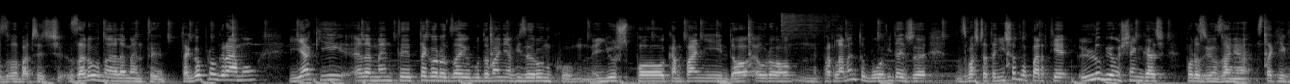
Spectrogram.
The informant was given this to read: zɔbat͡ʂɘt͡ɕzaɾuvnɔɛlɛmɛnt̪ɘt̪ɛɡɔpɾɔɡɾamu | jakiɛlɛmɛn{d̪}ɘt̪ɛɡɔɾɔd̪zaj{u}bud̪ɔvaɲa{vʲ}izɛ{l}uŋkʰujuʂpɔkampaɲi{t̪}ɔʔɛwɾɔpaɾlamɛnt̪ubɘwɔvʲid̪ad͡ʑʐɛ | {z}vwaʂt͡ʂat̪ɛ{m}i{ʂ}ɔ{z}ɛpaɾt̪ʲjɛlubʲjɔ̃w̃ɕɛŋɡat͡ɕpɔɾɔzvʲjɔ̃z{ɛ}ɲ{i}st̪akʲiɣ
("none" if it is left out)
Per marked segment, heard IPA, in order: t̪, u, vʲ, ɾ, d̪, z, ɲ, ʂ, v, a, a

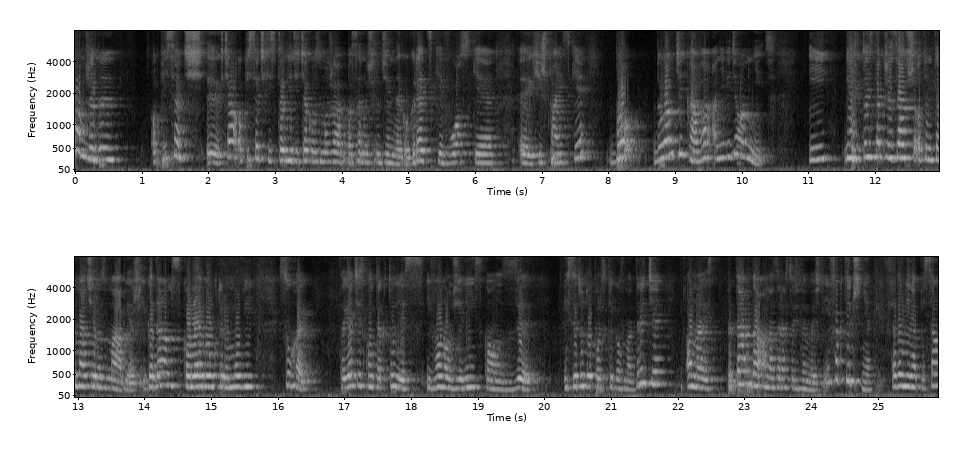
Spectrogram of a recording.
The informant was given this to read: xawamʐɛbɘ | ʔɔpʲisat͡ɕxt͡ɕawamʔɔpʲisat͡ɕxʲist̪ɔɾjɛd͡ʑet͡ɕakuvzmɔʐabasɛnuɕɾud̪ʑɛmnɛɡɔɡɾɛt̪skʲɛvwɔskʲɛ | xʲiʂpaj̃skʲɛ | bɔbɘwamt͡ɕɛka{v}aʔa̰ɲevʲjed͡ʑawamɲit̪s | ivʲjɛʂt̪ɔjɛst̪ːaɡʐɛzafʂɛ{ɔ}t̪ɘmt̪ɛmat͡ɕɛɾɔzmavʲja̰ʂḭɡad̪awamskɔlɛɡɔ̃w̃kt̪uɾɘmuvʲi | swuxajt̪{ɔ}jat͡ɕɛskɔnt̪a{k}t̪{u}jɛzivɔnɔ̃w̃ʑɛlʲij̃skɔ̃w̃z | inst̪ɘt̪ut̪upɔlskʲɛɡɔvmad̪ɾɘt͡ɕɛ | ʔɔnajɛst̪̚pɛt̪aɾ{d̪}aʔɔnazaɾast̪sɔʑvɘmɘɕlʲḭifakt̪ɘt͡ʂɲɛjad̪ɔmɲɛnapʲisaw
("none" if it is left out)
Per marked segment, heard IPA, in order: v, ɔ, ɔ, k, u, d̪

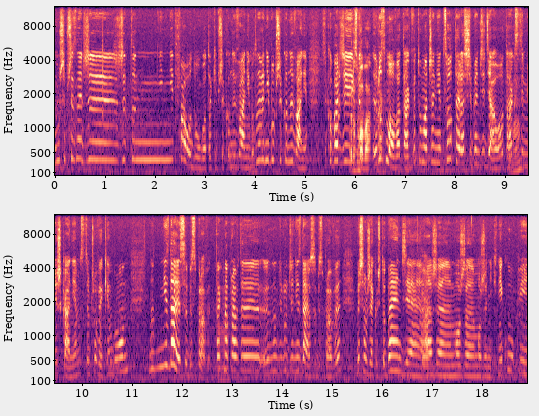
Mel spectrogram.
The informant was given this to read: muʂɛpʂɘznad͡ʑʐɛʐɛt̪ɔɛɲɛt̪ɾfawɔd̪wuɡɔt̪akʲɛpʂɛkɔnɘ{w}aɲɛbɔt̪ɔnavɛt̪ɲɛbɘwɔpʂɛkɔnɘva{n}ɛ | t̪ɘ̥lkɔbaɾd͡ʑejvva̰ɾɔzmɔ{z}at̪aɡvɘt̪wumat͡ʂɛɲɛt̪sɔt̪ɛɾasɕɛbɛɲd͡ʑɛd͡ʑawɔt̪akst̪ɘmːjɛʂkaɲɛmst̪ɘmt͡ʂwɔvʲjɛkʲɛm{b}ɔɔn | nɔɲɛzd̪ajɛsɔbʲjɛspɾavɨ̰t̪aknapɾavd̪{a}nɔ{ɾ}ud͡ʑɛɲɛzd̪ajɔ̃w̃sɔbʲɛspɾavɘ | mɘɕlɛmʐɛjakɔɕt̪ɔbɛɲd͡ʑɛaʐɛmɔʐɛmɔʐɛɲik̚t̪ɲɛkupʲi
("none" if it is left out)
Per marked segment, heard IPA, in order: v, ɲ, v, b, ɛ, l

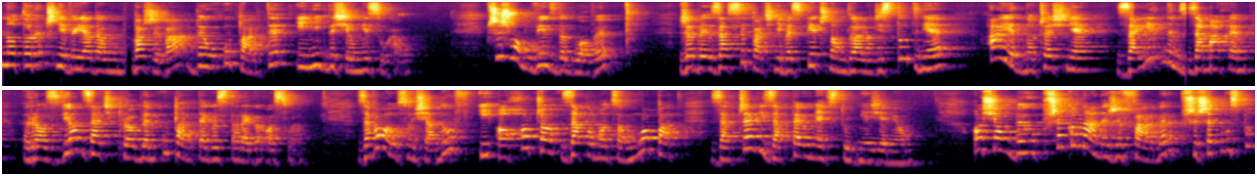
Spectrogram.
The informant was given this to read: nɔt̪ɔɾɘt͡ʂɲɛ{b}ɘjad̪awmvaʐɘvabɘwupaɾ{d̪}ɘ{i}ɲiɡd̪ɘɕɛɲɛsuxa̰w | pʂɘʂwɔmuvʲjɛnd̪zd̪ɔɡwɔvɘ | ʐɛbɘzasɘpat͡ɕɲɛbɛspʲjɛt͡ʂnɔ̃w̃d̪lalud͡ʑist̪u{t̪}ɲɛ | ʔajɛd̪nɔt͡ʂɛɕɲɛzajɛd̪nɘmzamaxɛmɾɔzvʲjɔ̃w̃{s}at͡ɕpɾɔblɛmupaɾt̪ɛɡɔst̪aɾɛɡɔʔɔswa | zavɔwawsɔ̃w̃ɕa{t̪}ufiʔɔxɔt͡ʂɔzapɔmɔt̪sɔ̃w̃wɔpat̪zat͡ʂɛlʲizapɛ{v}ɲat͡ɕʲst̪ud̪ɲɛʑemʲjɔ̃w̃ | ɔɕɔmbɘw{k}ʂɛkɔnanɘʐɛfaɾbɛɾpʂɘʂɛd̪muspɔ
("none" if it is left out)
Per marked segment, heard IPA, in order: v, t̪, i, d̪, z, d̪, w, p

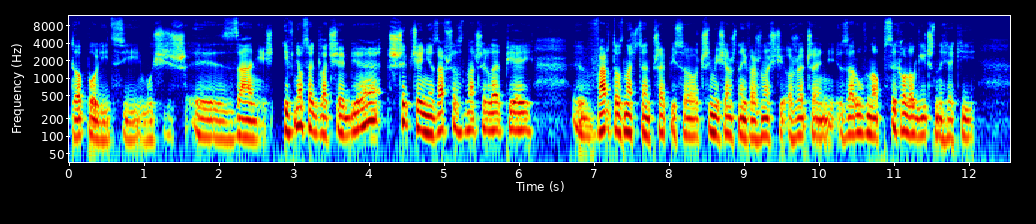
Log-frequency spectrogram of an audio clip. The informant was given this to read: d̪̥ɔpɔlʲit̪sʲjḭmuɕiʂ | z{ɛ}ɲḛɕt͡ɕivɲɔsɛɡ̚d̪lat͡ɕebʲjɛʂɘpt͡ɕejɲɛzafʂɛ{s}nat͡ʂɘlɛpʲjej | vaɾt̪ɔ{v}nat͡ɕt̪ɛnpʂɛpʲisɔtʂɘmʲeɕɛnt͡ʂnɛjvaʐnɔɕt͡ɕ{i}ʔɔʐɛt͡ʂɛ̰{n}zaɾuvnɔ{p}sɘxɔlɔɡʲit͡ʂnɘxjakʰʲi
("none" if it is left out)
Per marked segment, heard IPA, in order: a, z, z, i, ɲ, p

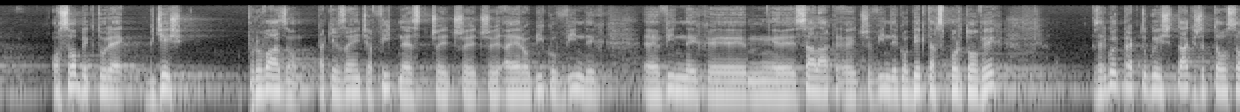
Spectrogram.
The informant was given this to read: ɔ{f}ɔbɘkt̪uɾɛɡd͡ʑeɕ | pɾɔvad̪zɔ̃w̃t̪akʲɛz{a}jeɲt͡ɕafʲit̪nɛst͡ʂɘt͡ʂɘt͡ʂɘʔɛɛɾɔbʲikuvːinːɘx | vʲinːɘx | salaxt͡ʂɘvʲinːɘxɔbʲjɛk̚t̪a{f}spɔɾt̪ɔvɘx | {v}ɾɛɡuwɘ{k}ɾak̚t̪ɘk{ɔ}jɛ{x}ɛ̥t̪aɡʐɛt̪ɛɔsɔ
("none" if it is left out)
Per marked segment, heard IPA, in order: s, a, x, z, p, u, ɕ

